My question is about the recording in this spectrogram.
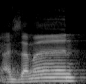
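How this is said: The vowel after z is held long.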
